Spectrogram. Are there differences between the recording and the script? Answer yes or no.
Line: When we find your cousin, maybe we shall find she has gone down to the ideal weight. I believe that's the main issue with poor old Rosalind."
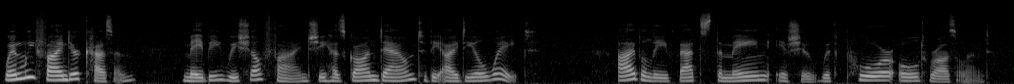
no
